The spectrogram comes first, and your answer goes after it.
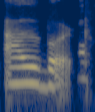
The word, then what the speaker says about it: Albert: is Albert Einstein okay Albert the sound of a you heard is ah it's Albert Albert instinct in stain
